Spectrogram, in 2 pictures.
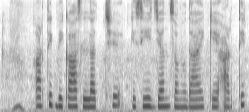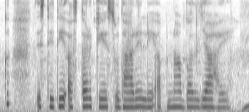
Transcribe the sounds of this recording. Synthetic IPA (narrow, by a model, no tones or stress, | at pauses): aːɾt̪ʰɪk̚bɪkaːsləʃʰkɪsid͡ʒənsəmʊd̪aːjkeʔa̰ːɾt̪ʰɪk | st̪ʰɪt̪iʔə̰st̪ʰəɾkesʊd̪ʱaːɾeleʔə̰pnabəld͡ʒaɦɛ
